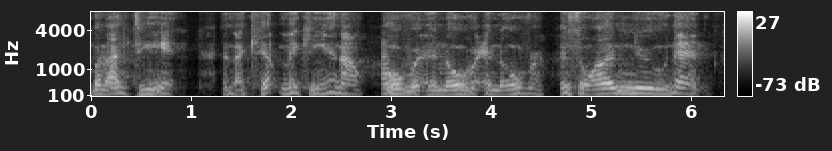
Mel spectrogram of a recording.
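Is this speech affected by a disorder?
Yes: ALS; voice raspy at times.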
